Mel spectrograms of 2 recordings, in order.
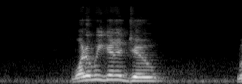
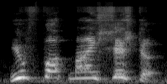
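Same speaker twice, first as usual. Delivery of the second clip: high, slow accusing cry; drawn-out, high-pitched mock yell; retold yelling; 9 semitones higher, slower than usual. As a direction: re-enact yelling an accusation while charging. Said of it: "I start yelling".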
